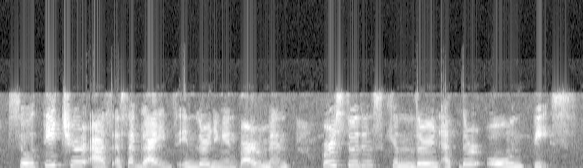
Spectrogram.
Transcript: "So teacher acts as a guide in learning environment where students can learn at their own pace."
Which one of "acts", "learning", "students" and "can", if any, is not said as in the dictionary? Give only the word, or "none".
acts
